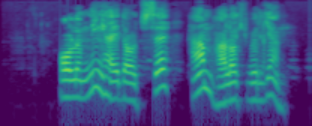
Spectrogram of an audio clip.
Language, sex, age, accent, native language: Uzbek, male, 18-24, Buxoro, Uzbek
